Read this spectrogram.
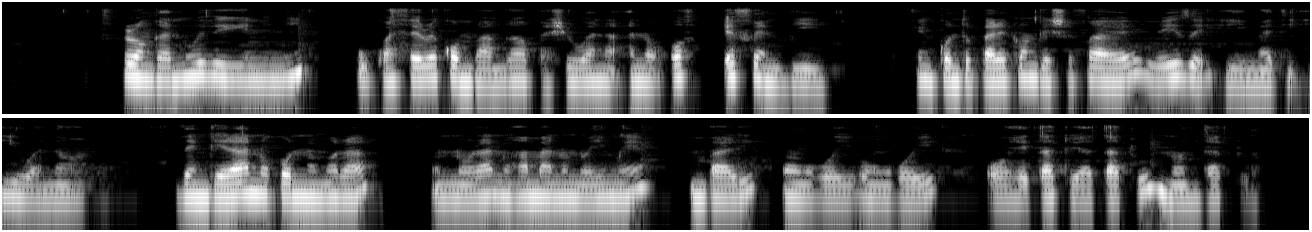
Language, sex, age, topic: Oshiwambo, female, 25-35, finance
